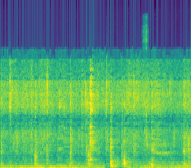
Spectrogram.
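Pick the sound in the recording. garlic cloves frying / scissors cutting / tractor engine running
garlic cloves frying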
